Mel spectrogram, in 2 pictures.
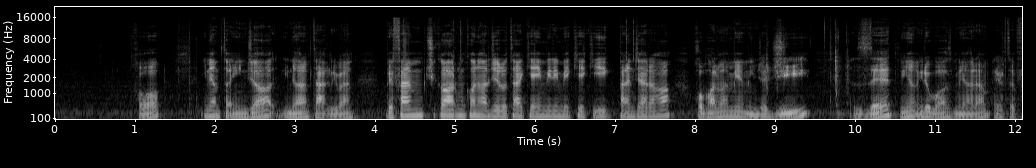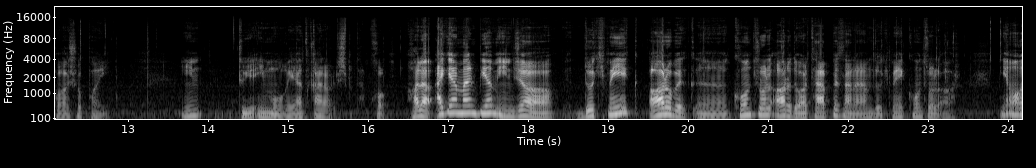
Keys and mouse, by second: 1.8 middle click, 4.3-6.4 drag, 7.2 click, 8.9 g, 12.9 click, 15.7 Tab, 16.2 click, 19.8-20.4 drag, 21.5 Tab, 23.1 ctrl+r.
